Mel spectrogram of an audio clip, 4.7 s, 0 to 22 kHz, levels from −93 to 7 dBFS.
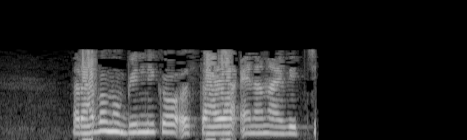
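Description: Throughout the speech, the sound is watery and dull, with nothing above 5 kHz, most likely from MP3 compression at a very low bitrate, perhaps around 16 kbps. A spectrogram shows a flat ceiling at 5 kHz and flickering patches below it where weak frequency lines drop in and out from frame to frame.

Integer overflow strikes from 0.83 to 0.93 s and again from 2.07 to 2.31 s. Peaks pushed about 5 dB, then about 2 dB, past the limit wrap to the opposite sign instead of clipping, giving harsh cracks. On the waveform, peaks that should reach the top jump straight to large negative values, and the spectrogram shows vertical broadband streaks.

At 3.16 s a cut-off end stops the speech mid-sound, dropping straight to digital silence with no decay because the final buffers never played. The waveform ends abruptly in a flat line, and the spectrogram goes completely blank from that point on.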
